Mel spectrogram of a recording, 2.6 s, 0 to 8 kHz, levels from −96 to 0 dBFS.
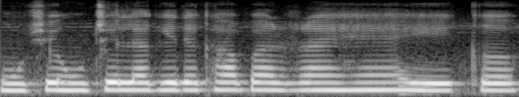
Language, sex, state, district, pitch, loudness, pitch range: Bundeli, female, Uttar Pradesh, Hamirpur, 225 Hz, -13 LUFS, 220-230 Hz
